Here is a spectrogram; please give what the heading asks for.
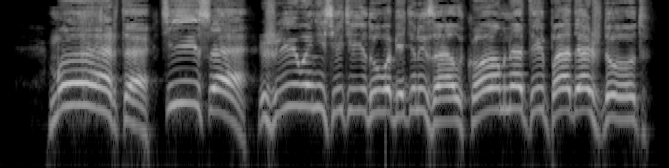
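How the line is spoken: Booming yell. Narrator (Russian): трубным голосом заорал Прест

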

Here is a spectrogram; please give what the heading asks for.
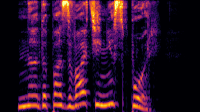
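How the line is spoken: Breathless exhale. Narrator (Russian): выдохнула

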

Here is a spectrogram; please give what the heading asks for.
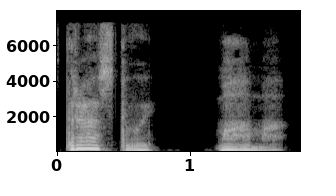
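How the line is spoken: Timid. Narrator (Russian): Джейсон робко произнес

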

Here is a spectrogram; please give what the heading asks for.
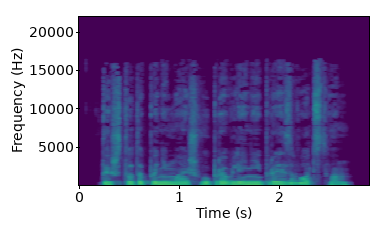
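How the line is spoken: Sudden mocking tone. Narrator (Russian): Голос Роба вдруг прозвучал насмешливо

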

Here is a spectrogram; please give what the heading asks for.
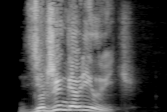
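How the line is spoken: Shout. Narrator (Russian): крикнул я

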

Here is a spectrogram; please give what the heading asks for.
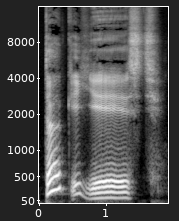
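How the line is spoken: Heavy sigh. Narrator (Russian): тяжело вздохнул он

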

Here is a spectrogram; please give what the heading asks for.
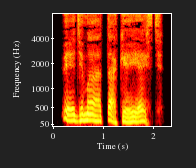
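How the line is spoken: Sighing. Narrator (Russian): вздохнул тот

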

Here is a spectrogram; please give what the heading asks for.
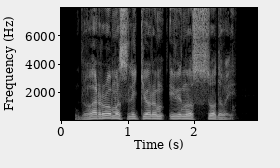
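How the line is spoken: Cold reply. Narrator (Russian): Иеремеш холодно ответил

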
